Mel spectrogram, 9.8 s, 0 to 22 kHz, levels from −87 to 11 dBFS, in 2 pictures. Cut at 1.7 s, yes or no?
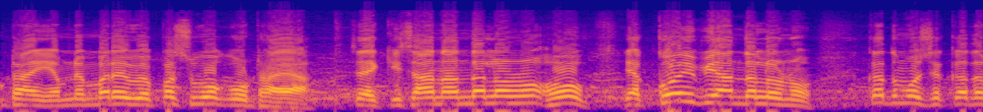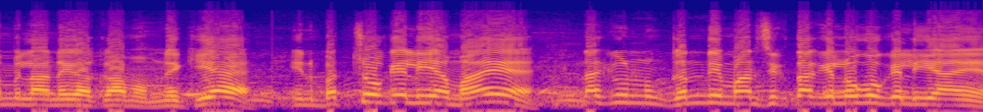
yes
